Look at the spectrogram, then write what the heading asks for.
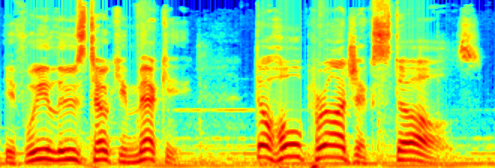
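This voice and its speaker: A man playing a stern, slow-talking company boss. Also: high voice, big pitch swings, a little mellow, soft background music, full character voice. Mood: stern, measured. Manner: deliberate, pointed, reproving. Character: stern, measured male company superior questioning a subordinate. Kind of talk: scripted manga dub voice acting.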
